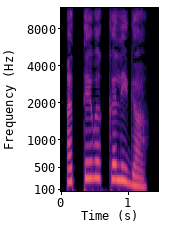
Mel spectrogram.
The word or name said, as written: ಅತ್ತೆವಕ್ಕಲಿಗ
